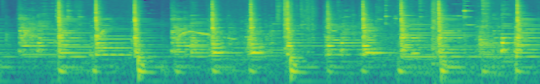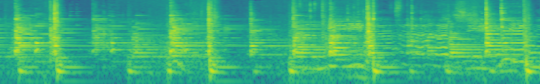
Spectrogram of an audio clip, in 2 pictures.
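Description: Amami sanshin (snakeskin-covered three-string lute) plucked in a lively instrumental passage, over a steady beat of sharp strikes on a chijin hand drum, about two strikes a second.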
